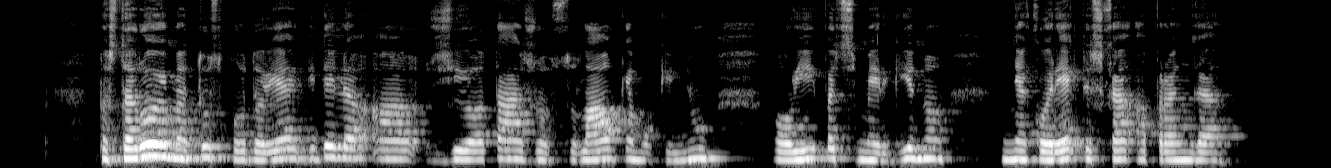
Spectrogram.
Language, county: Lithuanian, Panevėžys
